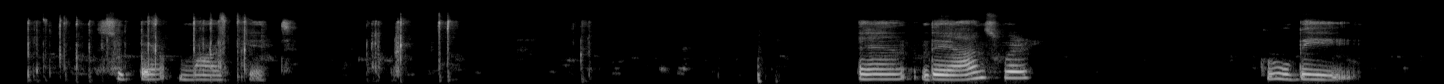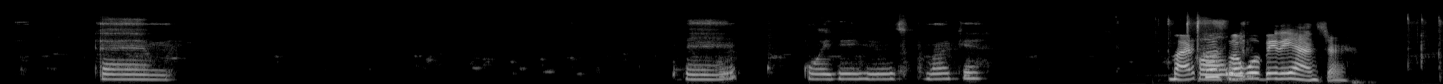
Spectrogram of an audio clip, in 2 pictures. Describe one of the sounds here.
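A young girl speaks in short bursts over an online call.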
